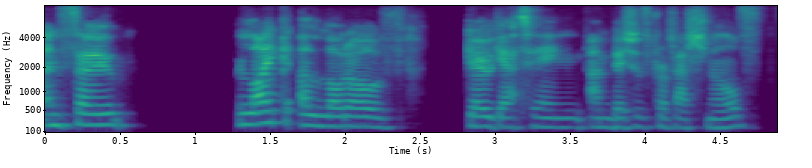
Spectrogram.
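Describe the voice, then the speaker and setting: Lady in her 30s, low voice, reflective, lots of "kind of" and "like". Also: steady tone, measured pace. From England. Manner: reflective, hedging with many fillers. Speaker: relationship coach. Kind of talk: personal story monologue.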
